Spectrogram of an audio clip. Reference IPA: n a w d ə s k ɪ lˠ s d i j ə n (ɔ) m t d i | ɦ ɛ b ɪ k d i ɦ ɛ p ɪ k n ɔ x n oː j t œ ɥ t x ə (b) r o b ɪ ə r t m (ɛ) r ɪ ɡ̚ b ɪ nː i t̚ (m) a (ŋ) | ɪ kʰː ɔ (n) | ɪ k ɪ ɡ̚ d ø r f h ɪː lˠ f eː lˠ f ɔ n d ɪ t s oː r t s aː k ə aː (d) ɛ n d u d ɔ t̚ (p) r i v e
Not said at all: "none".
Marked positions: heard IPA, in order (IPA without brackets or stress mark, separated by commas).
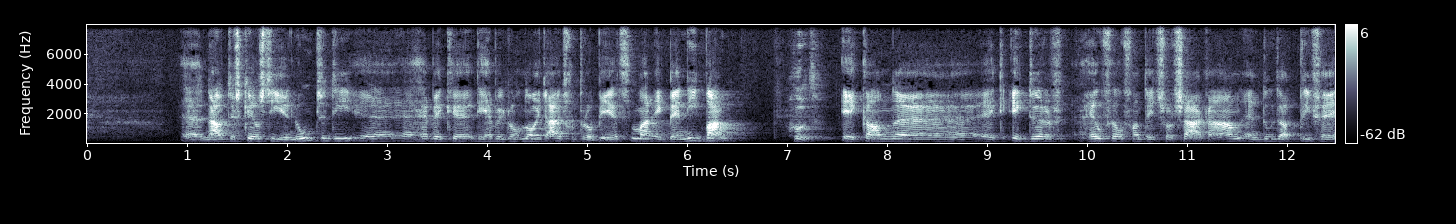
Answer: u, p, a, b, ŋ, n, n, p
